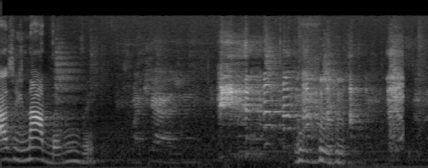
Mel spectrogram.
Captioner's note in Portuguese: risos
